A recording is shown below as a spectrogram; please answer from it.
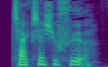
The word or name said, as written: vinterfoder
